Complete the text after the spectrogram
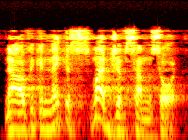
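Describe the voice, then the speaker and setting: A muffled old radio recording of an imperious British detective. He talks very quickly in a rough, husky voice, clipped and coolly assured, in 1940s drama style. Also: on the high side, very animated, fairly bright tone, exaggerated voice. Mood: urgent, commanding.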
